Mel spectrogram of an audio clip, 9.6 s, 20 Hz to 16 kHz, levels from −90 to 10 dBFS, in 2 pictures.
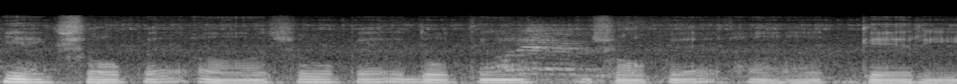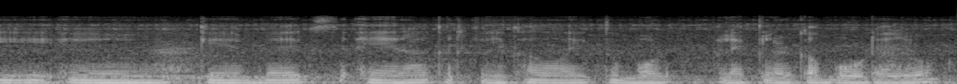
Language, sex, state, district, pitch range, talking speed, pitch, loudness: Hindi, male, Odisha, Khordha, 100-115 Hz, 170 wpm, 105 Hz, -20 LUFS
